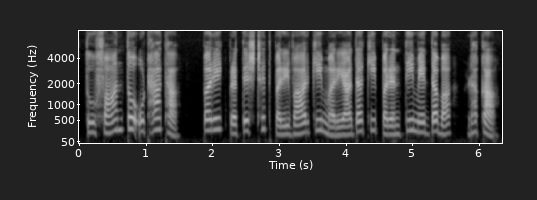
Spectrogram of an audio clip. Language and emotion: Hindi, neutral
